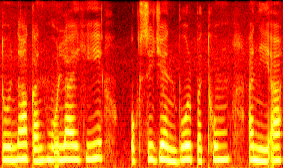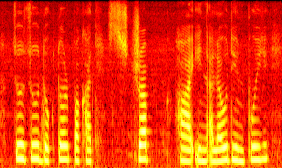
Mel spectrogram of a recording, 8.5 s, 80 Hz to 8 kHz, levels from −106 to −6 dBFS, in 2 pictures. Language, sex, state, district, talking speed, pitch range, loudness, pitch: Mizo, female, Mizoram, Aizawl, 135 wpm, 215-240 Hz, -17 LUFS, 230 Hz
